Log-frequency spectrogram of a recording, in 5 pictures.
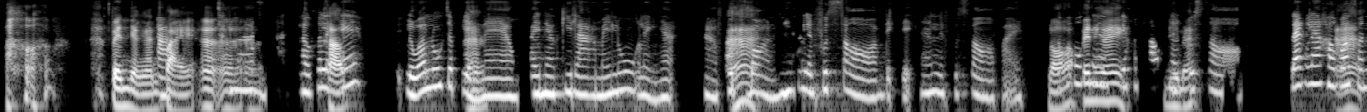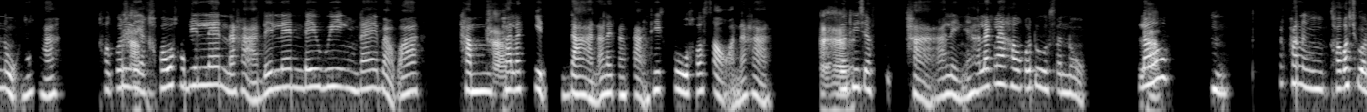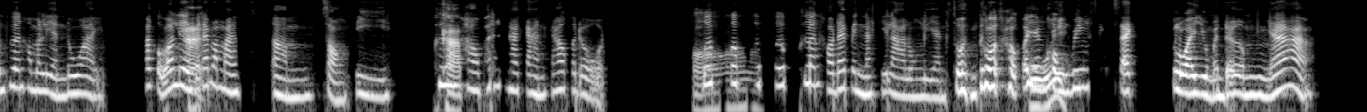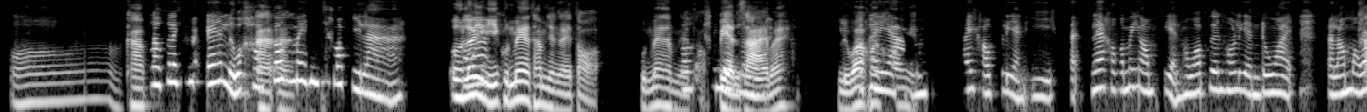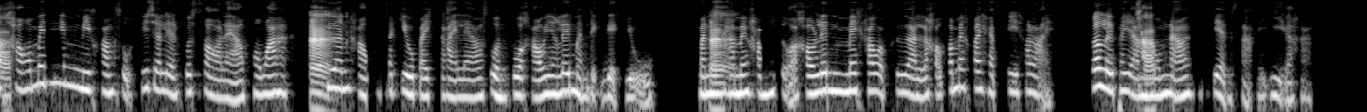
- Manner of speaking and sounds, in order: laugh; tapping; laughing while speaking: "ส่วนตัวเขา"; drawn out: "อ๋อ"; other noise
- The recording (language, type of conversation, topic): Thai, podcast, ควรทำอย่างไรเมื่อลูกอยากประกอบอาชีพที่พ่อแม่ไม่เห็นด้วย?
